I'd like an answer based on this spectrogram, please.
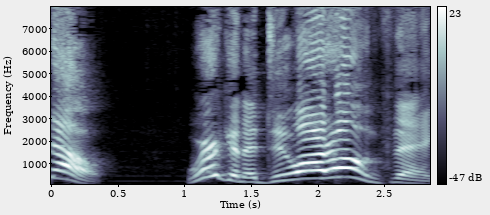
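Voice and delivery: very loud, slow, swooping comic delivery, big pitch swings. Repeating the line on purpose in a John Mulaney voice. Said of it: "It's a reasonable impression".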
